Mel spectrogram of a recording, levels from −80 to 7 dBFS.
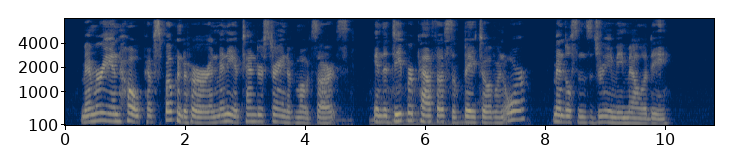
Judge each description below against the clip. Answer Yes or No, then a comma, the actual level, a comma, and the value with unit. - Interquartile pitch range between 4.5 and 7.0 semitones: No, average, 3.7 semitones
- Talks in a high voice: No, medium, 165 Hz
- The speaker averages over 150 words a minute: No, slow, 135 wpm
